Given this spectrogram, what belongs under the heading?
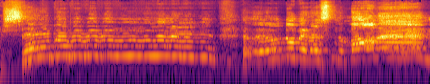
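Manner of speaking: Big Sargy calling after the fleeing couple, high and drawn out. Retold or imitated. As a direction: call them back in a strained high voice. Big Sargy calls after them.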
